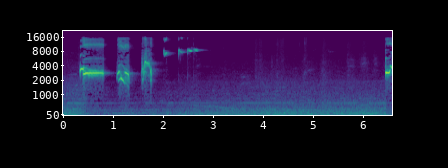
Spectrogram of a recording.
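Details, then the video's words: Orange-headed thrush, a young untrained bird, giving lively song phrases: a loud whistle, two rough chattering notes, then a few faint, very high thin notes fading away, with silence until one last loud note. "Suara Anis kembang Gacor Full isian"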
